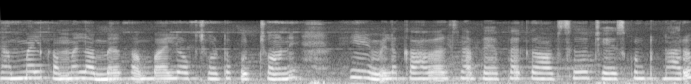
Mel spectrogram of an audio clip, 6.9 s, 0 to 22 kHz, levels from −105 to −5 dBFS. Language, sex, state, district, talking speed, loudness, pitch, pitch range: Telugu, female, Andhra Pradesh, Visakhapatnam, 115 wpm, -13 LUFS, 275 Hz, 265-280 Hz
